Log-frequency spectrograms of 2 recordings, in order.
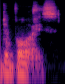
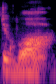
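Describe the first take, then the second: First: The name is pronounced the English way. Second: The name is pronounced the French way. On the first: The speaker calls it right. "He actually insisted upon the pronunciation of Du Bois" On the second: The speaker calls it wrong. "his name is not pronounced Dubois ... if you know any bit of French, you would think it's pronounced Dubois"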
